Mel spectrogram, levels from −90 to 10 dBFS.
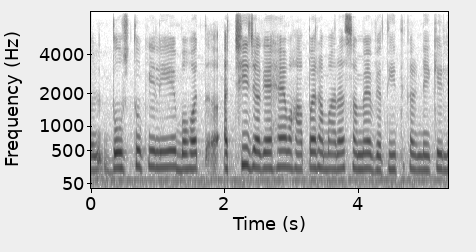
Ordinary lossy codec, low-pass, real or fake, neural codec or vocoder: none; none; real; none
